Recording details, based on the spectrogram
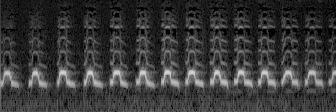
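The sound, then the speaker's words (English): A small clay ocarina imitates the call of an Amazonian bird: about fourteen short, bright hooting notes repeated in a quick, even rhythm, played fairly loud with no talking. “He played the sound of an Amazonian bird on a small clay ocarina.”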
